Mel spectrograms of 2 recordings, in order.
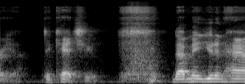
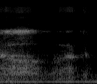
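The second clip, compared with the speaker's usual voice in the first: whispered oh no to himself; whispered panic; 21 dB quieter than usual. Retold or imitated. Realizing he will be fired, whispered panic. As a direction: breathe it out, voiceless. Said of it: "I'm like".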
